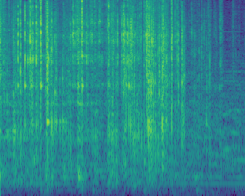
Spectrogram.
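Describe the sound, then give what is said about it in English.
A smart fridge dispenser grinds and rattles out crushed ice in a continuous crunchy clatter with uneven bursts, moderately loud, with no voices. “Smart Fridge is freaking the fuck out. Deploy ice.”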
